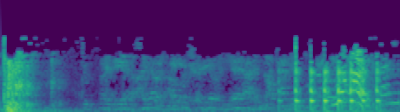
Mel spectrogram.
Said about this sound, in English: And shut the door, sonny, and none of you listening at the keyhole.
